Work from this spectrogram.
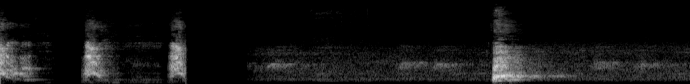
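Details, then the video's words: Dog from a guard dog breed compilation giving three quick barks, then a steady low hum and one louder, sharper bark near the end. "DOGS BARKING to Make your Dog Bark | Dog Breeds Barking Sound Effects HD"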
